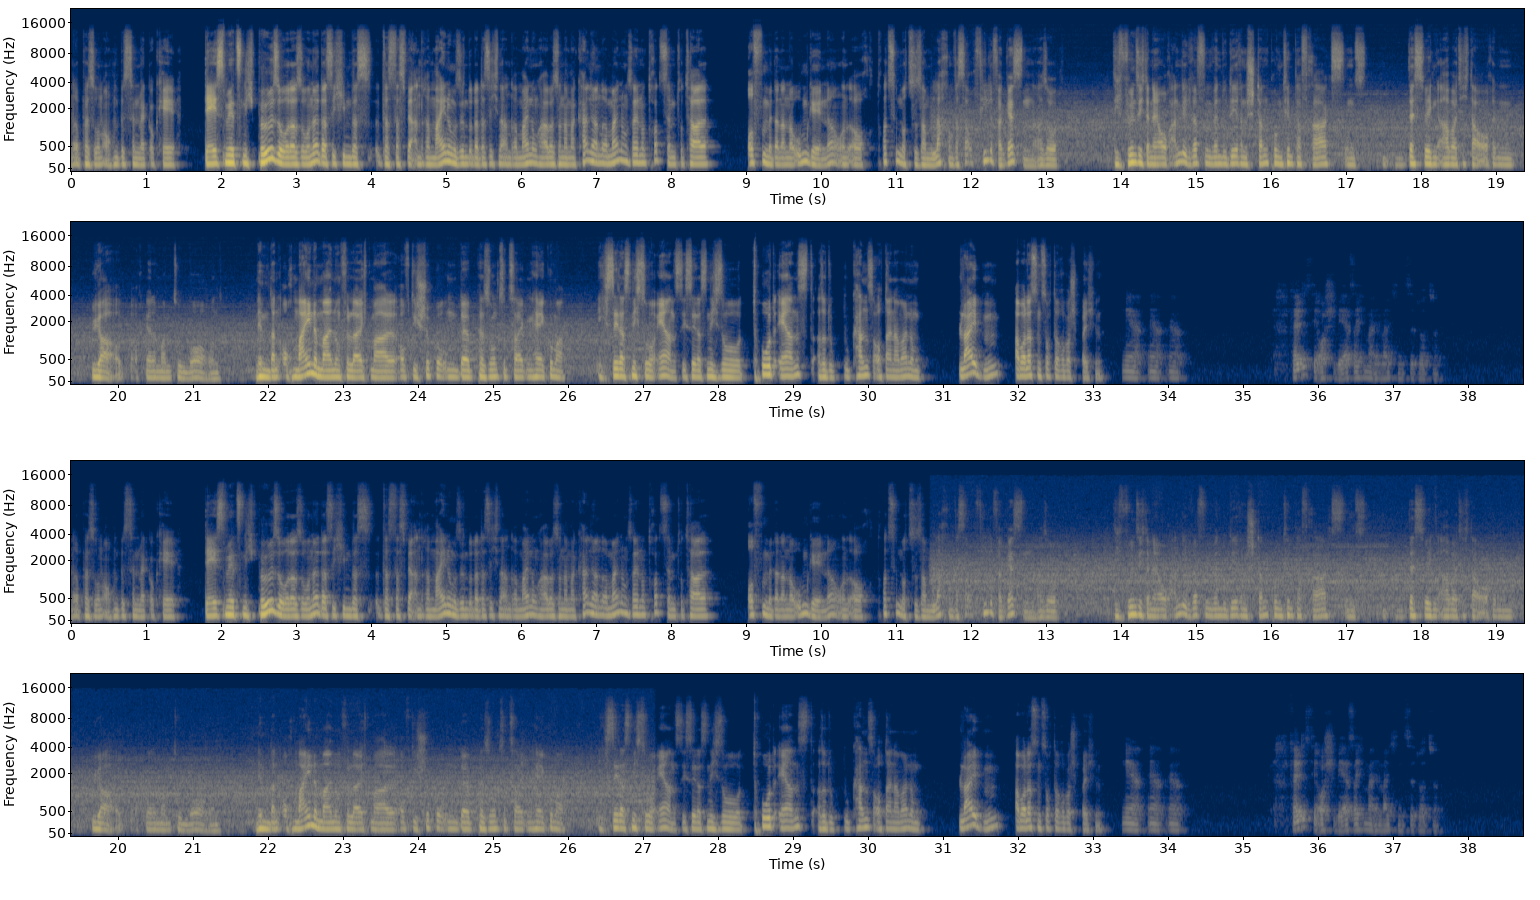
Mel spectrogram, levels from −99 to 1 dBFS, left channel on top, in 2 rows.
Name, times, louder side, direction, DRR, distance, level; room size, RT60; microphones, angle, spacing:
voice 1, 0.0-1.4 1.8-8.5 9.0-10.6 10.8-13.2 13.9-19.3 19.7-21.4 21.8-26.0 26.4-30.7 31.2-33.1, left 5 dB, 55° left, 0.4 m, -31 dB
sound 1, 11.4-27.2, right 3 dB, 35° right, 1.5 m, -46 dB
voice 2, 21.7-22.2 33.4-34.2 35.4-37.6, right 1 dB, 70° right, 2.1 m, -54 dB
7.8 x 5.4 x 6.9 m
head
